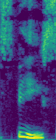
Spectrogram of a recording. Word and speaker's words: Spies: writer of that time his last name is pronounced spice even though it's spelled s-p-i-e-s he had written for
